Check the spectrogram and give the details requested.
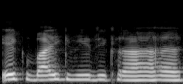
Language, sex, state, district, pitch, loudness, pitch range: Hindi, female, Jharkhand, Palamu, 215 Hz, -14 LUFS, 200-225 Hz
